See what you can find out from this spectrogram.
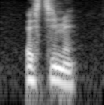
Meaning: obsolete form of estimer
- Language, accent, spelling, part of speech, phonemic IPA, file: French, France, æstimer, verb, /ɛs.ti.me/, LL-Q150 (fra)-æstimer.wav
